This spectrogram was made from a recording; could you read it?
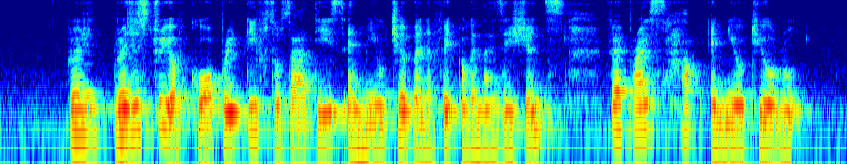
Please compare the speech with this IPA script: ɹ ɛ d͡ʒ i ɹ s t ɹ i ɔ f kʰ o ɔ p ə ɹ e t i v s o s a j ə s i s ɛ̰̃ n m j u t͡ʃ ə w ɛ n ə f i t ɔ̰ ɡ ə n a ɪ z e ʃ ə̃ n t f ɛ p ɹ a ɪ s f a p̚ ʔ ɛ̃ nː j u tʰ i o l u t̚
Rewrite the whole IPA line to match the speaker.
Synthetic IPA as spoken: ɹ ɛ d͡ʒ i s t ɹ i ɔ f kʰ o ɔ p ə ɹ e t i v s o s a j ə t i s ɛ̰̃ n m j u t͡ʃ ə b ɛ n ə f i t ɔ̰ ɡ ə n a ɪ z e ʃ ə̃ n s f ɛ p ɹ a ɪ s h a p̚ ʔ ɛ̃ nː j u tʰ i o ɹ u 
